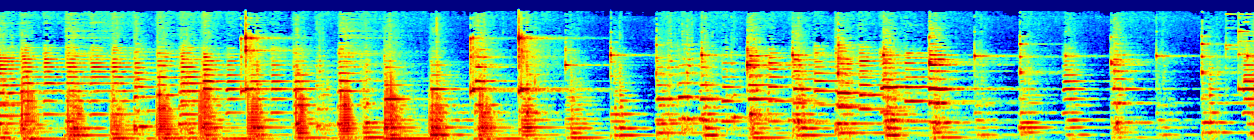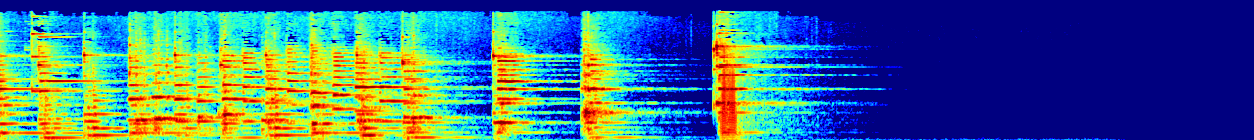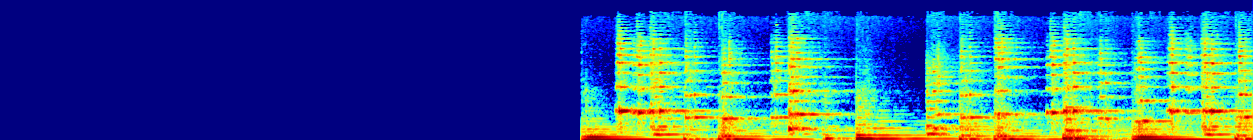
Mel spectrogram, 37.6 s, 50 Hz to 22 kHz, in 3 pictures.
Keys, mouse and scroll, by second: 0.6-1.1 scroll down 2, 2.4-2.8 scroll down 1, 2.8 middle click, 3.6 r, 9.4 s, 17.4 super+z, 17.9 middle click, 20.7 super+z, 21.2 middle click, 23.0 r, 28.3 s, 36.4 super+z, 37.0 e.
